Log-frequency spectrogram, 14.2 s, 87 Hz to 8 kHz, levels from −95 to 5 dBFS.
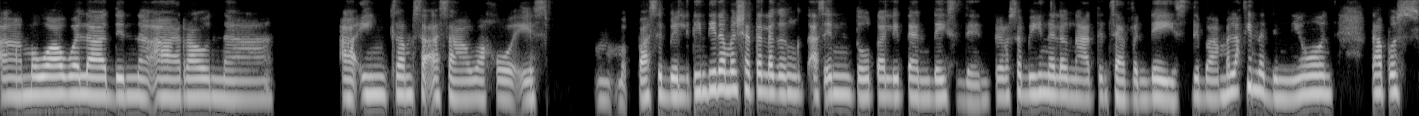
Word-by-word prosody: ah, 190 0 -2
mawawala 205 0 +5
din 195 +1 +1
na 185 0 0
araw 185 0 +1
na, 175 -1 -5 0.7
ah, 185 -1 +1
income 205 0 +1
sa - - -1
asawa 175 -2 -3
ko 175 -1 -3
is 170 +2 -6 0.5
m 165 -1 -11
possibility 190 +3 +1
hindi 235 +2 +3
naman 245 -1 +6
siya 240 -1 +1
talagang 210 -2 +1
as - - -3
in 205 +1 0
totally 185 0 -1
10 180 -3 -2
days 180 -2 -1
din, 155 0 -8
pero 190 0 -2
sabihin 210 0 0
na 200 - +2
lang 195 -1 0
natin 180 +1 -5
7 170 -2 -2
days, 170 -3 +1
'di 190 - -2
ba, 175 -1 -3
malaki 230 +5 +1
na 230 - +2
din 180 -1 -2
'yon. 210 +2 +2 0.4
Tapos, 220 0 -1
190 Hz, 160 wpm, -23 LUFS, 180-205 Hz, 0.7 s, naman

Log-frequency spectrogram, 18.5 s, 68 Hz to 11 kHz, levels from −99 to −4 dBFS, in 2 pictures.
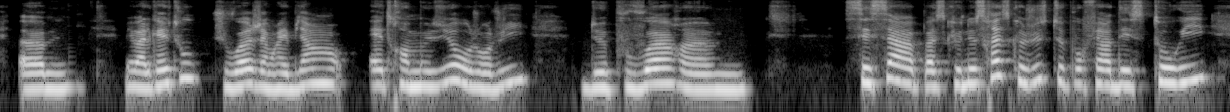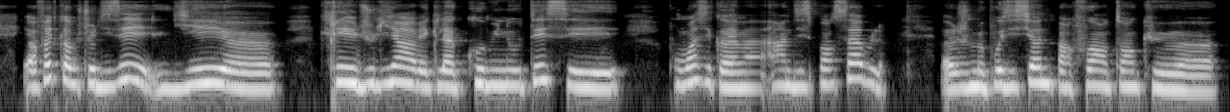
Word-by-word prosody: Hem, 200 +1 +1 0.4
mais 220 - -4
malgré 215 +3 +2
tout, 315 +4 -2
tu 215 - -7
vois, 225 +3 +4
j'aimerais 205 -4 +1
bien 240 +3 0 0.2
être 230 +1 -4
en 230 - +2
mesure 220 +6 +2
aujourd'hui 230 +7 -1 0.4
de 205 +1 +1
pouvoir, 225 +4 +1
hem 195 -1 0 0.7
c'est 260 - +1
ça! 260 -1 +1
Parce 220 -1 -1
que 220 - -5
ne 235 +1 +3
serait-ce 345 +8 0
que 270 - 0
juste 280 +2 -3
pour 240 0 -7
faire 235 -1 0
des 230 +1 +1
stories 260 +7 +1 0.3
et - - -4
en 220 - +1
fait, 300 +6 +1
comme 275 -4 +2
je 240 - -10
te 245 - +3
disais, 245 +4 +1
lier, 225 +5 +3
heu 200 -2 0 0.3
créer 265 -1 +4
du 235 +2 +2
lien 260 +3 +2
avec 225 -3 0
la 220 -2 +2
communauté, 230 +3 0
c'est 210 -7 0 0.3
pour 235 -1 -7
moi, 265 - +2
c'est 260 - -5
quand 225 -2 -1
même 210 0 0
indispensable. 230 +3 -3 0.4
Heu, 195 - +1
je 205 - -1
me 215 -1 +5
positionne 230 +4 +2
parfois 225 +1 -3
en 220 - -2
tant 215 0 -2
que, 215 0 -5
heu, 185 -3 0
225 Hz, 190 wpm, -23 LUFS, 210-250 Hz, 0.7 s, me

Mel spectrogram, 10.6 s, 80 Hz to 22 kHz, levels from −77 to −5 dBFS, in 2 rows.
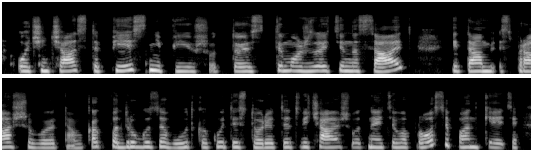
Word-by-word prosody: очень 215 0 +2
часто 215 +1 +2
песни 240 +4 +2
пишут. 200 -2 -5
То 210 - -3
есть, 205 0 -2
ты 235 - 0
можешь 220 -2 +1
зайти 225 +1 0
на 215 -1 +2
сайт, 205 - +5 0.4
и 220 - -1
там 205 0 +4
спрашивают, 205 -3 0
там, 175 - -8
как 225 +3 -2
подругу 220 0 0
зовут, 205 -2 -3
какую-то 210 +2 -5
историю. 200 -1 -2
Ты 210 +2 -5
отвечаешь, 210 0 0
вот, 200 0 -11
на 205 -1 +1
эти 200 +1 -7
вопросы 205 +9 -1
по 205 - -1
анкете, 200 -3 -4
210 Hz, 160 wpm, -26 LUFS, 200-220 Hz, 0.4 s, сайт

